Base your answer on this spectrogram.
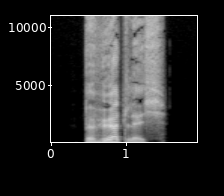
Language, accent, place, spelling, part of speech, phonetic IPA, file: German, Germany, Berlin, behördlich, adjective, [bəˈhøːɐ̯tlɪç], De-behördlich.ogg
- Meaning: referring to a governmental office or authority; official, regulatory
